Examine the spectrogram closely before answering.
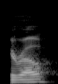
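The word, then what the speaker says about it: Xero: Hero is one spelled with an X. Xer O.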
